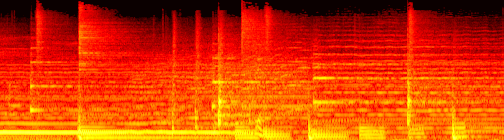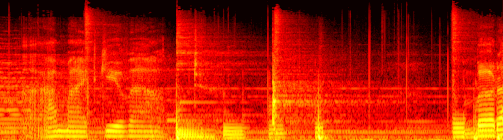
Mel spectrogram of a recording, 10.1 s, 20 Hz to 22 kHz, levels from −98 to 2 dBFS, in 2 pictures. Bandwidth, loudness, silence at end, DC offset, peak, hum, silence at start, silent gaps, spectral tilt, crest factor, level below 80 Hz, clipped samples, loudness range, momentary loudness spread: 18.5 kHz; -23 LUFS; 0 s; under 0.1%; -4 dBFS; none; 0 s; none; -6 dB/octave; 20 dB; -38 dBFS; under 0.1%; 6 LU; 13 LU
